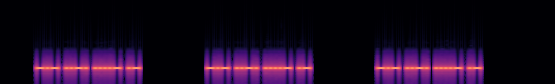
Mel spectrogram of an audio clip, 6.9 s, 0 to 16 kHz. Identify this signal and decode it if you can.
Morse code, heard as a keyed tone, about 40 wpm, 700 Hz. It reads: KF4A KF4A KF4A
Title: Call Signs Repeated 2x - 40wpm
